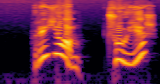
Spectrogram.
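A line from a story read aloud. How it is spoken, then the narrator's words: Shouting into ear. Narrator (Belarusian): крыкнуў Уладзік на вуха Андрэю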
